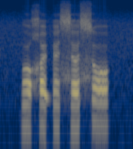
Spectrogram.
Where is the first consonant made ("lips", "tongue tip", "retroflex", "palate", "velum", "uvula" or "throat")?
uvula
